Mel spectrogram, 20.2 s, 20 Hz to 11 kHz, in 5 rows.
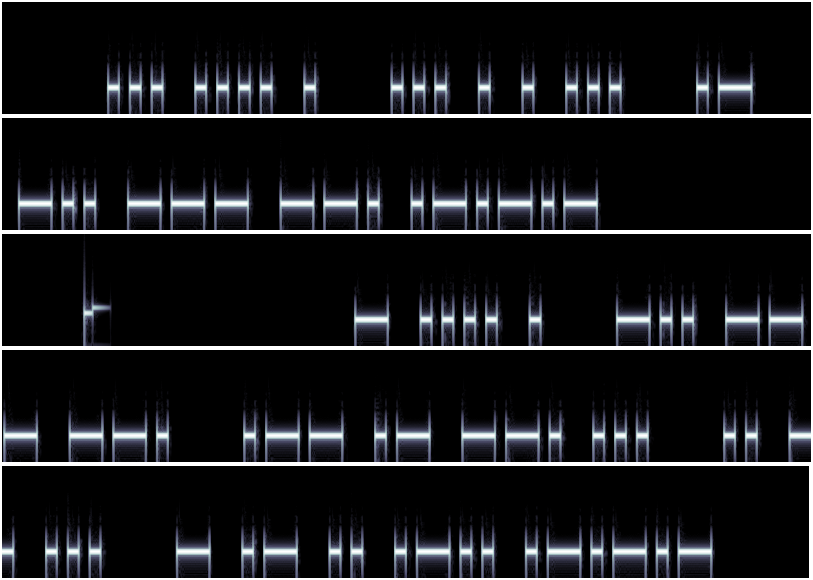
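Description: Morse code at 22 words per minute: a single steady mid-pitched tone keyed in quick dots and dashes, running in two long bursts separated by a brief pause with one short blip.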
